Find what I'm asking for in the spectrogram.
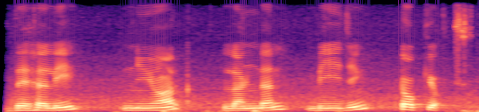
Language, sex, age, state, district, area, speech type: Sanskrit, female, 45-60, Karnataka, Chikkaballapur, urban, spontaneous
